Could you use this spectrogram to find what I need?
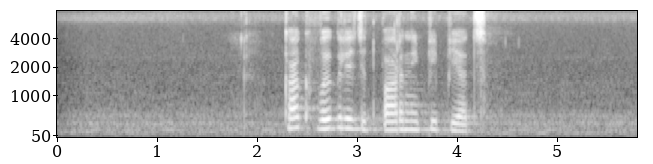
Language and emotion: Russian, neutral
